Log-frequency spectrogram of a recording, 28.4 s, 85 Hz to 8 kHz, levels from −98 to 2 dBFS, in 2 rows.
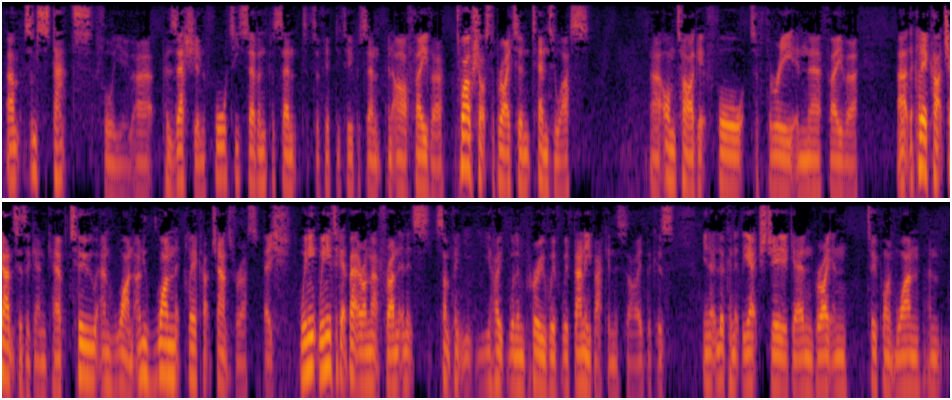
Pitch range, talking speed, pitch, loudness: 105-125 Hz, 175 wpm, 115 Hz, -30 LUFS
